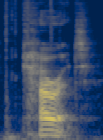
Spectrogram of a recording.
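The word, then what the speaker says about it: caret: so we're going to install carrot package not spelled like the vegetable and then load it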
